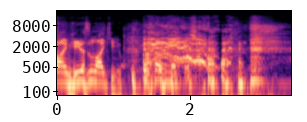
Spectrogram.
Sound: wheezes

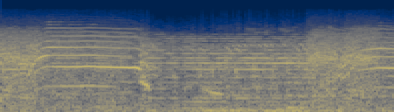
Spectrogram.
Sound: yelling

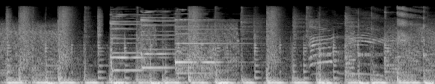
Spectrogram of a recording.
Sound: doorbell rings

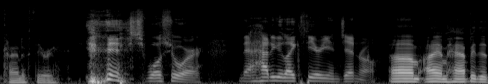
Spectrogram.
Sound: laugh

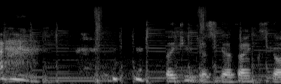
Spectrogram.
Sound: chuckles

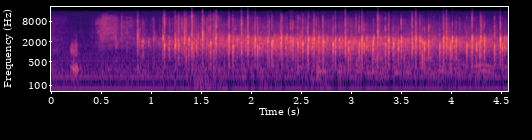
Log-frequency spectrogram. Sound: applause

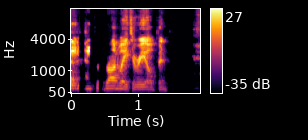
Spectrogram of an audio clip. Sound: chuckles

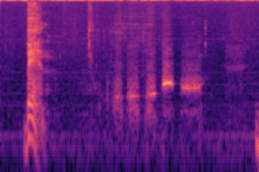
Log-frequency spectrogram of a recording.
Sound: whistles

